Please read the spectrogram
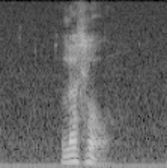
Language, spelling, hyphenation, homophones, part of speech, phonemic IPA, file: English, little, lit‧tle, Littell / Lyttle, adjective / adverb / determiner / pronoun / noun, /ˈlɘ.tl̩/, En-nz-little.ogg
- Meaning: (adjective) 1. Small, not large, limited, particularly 2. Small, not large, limited: Small, limited in size 3. Small, not large, limited: Short, limited in extent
